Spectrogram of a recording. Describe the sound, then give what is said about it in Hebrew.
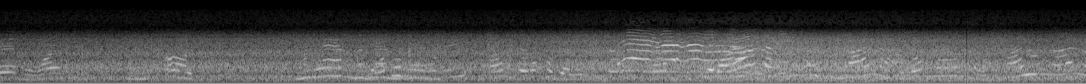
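A waterfall at Pfeiffer Big Sur State Park pours onto sand in a constant rushing roar, and people talk over the water throughout. “תראי איזה יופי, המפל נשפך לתוך החול, ממש כמעט לתוך המים.”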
